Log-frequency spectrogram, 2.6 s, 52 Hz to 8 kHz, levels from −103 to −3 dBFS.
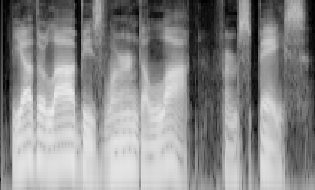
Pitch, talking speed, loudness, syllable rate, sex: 95 Hz, 185 wpm, -17 LUFS, 5.3 syllables/s, male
